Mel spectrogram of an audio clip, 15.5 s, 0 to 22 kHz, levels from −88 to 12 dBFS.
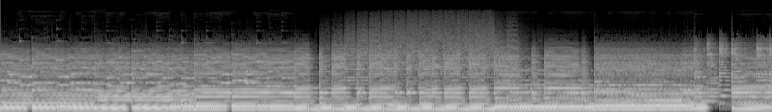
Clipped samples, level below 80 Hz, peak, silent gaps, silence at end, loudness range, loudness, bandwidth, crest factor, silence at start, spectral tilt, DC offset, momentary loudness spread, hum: under 0.1%; -20 dBFS; -2 dBFS; none; 0 s; 1 LU; -11 LUFS; 11 kHz; 10 dB; 0 s; -7 dB/octave; under 0.1%; 2 LU; none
